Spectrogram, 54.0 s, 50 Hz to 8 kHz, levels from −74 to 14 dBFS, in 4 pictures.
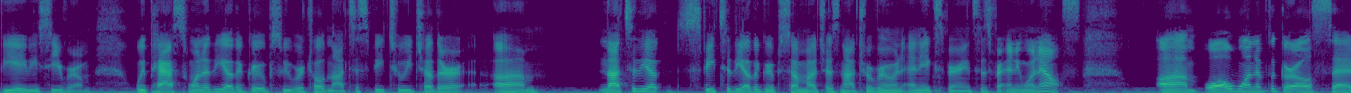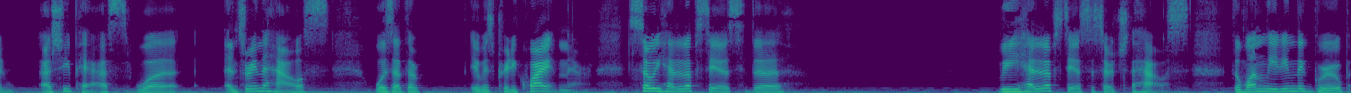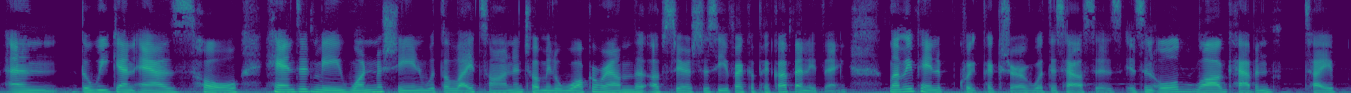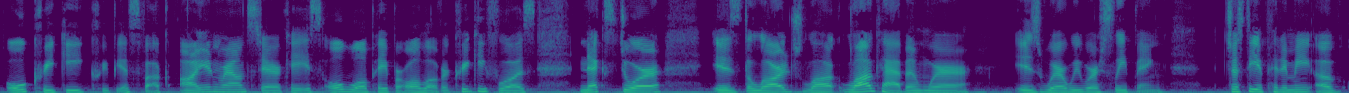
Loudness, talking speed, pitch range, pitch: -23 LUFS, 175 wpm, 155-175 Hz, 165 Hz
